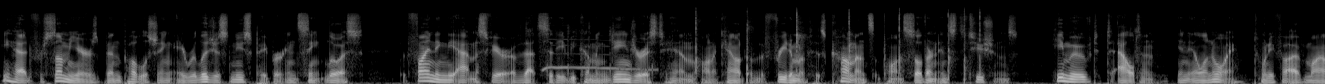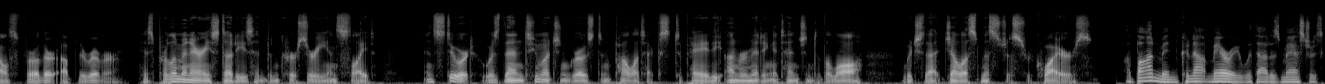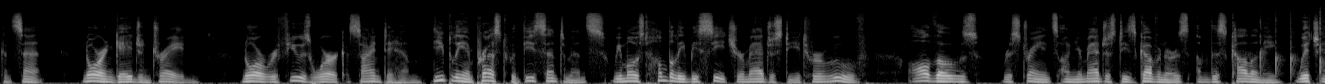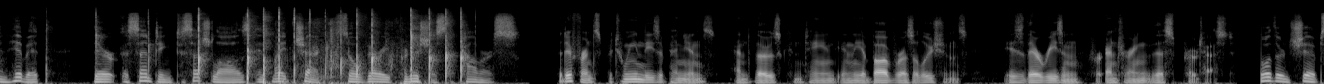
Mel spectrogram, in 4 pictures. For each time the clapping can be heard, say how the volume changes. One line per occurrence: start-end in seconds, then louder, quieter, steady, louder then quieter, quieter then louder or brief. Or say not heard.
5.2-9.8 louder then quieter
39.0-44.5 louder.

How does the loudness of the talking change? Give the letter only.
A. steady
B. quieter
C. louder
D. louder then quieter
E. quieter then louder
A.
